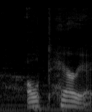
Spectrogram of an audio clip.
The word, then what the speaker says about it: Altaria: not ontario Altaria Altaria it should be Altaria hmm let's just check it out real fast it's Altaria yeah it's old hariom occult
